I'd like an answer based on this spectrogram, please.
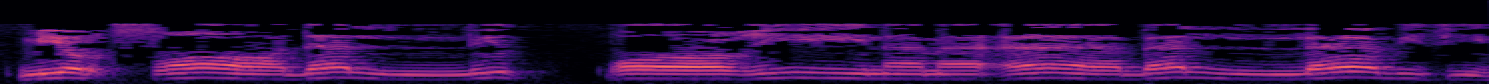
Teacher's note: مآبا لابسين، تنوين وراء لام، لو حوصل هيبقى ايه ادغام بدون غنة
